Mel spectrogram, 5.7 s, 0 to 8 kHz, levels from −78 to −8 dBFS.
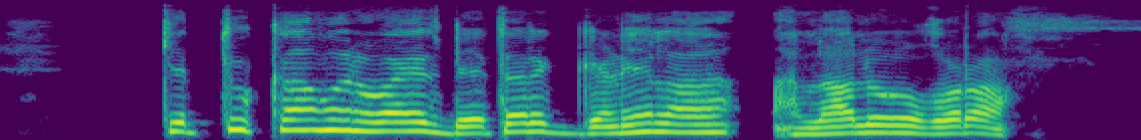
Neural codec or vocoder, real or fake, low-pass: codec, 16 kHz, 4 kbps, FreqCodec, larger model; fake; 7.2 kHz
